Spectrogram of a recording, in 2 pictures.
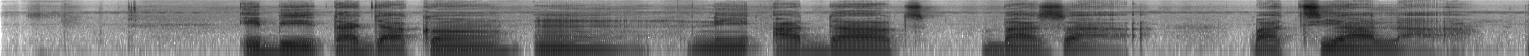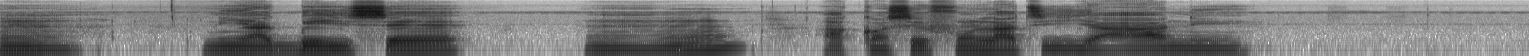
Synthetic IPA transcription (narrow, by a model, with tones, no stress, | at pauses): i˧bi˦i˨ta˨˦d͡ʒa˨kã˧˨ | nĩ˧a˦da˦lt | ba˧sa˨ | k͡pa˨tʰi˨˦a˦˨lã˨ | nĩ˧˦a˧ɡ͡be˦i˧sɛ˦˨˦ | a˦˨kã˨se˧fũ˦la˦ti˧ja˨˦nĩ˧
